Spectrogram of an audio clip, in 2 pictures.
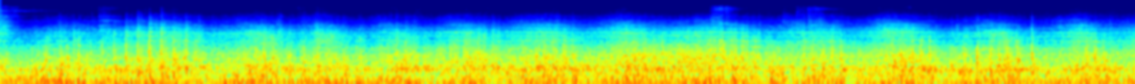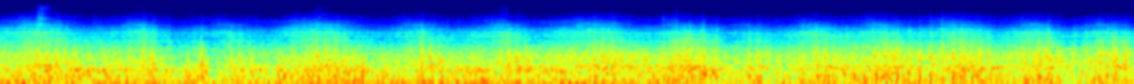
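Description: BNSF double-stack intermodal train's well cars rolling past close by: a steady loud rumble of steel wheels on rail with a regularly repeating clatter as the trucks pass.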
